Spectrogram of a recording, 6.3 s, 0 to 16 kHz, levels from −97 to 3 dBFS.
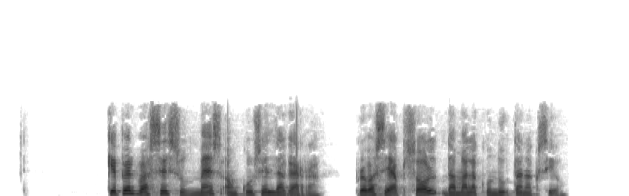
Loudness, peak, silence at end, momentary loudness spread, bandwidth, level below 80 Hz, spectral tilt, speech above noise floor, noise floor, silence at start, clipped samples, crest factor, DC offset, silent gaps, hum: -18 LUFS; -2 dBFS; 0.65 s; 13 LU; 7.8 kHz; -62 dBFS; -5 dB/octave; over 72 dB; under -90 dBFS; 1.1 s; under 0.1%; 18 dB; under 0.1%; 3.39-3.56 s; none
